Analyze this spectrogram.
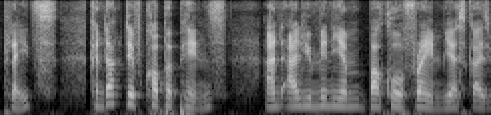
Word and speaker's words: aluminium: conductive copper pins, and aluminium buckle frame. Yes, guys, we do in the UK, we say aluminium, and we spell it as aluminium as well.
